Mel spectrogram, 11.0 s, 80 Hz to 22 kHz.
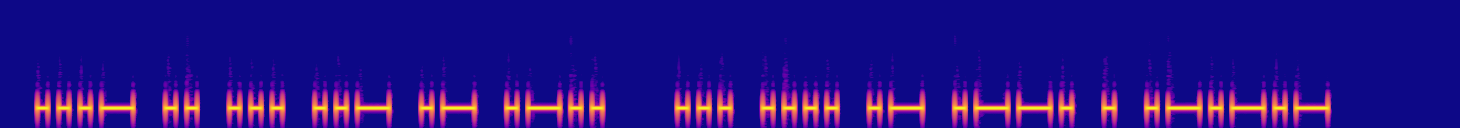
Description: Morse code, heard as a keyed tone, about 15 wpm, 700 Hz. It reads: VISUAL SHAPE.
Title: Sentences from Top 1000 Words - Review Part 6 - 15wpm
